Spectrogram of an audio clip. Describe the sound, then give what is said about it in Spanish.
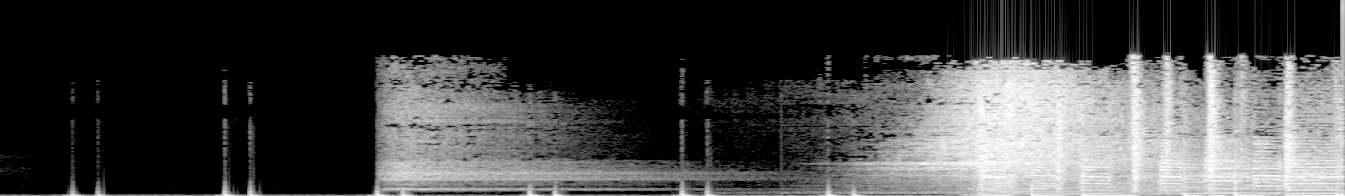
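A song played on a radio program opens with paired, heartbeat-like low thumps in a steady rhythm under a faint sustained tone, then full, loud music with dense instrumentation bursts in for the final few seconds. “Bueno, eh, vamos a escuchar un poquito de música eh, y retornamos.”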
